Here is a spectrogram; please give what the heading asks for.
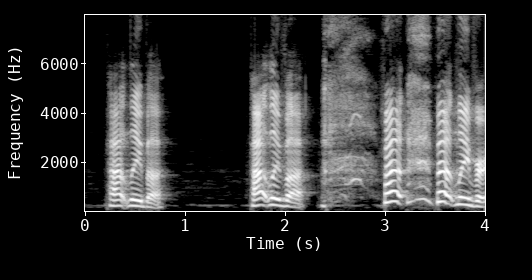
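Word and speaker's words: Patlabor: laa La Lea Pat laa Pat laa pat pat Laver It's Pat Laver okay my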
